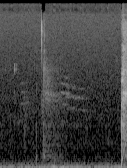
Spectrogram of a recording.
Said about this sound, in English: I hope you can't hear my cat.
